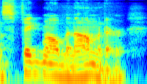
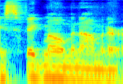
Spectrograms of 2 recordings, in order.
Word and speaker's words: sphygmomanometer: If you have been diagnosed with high blood pressure, first of all, you should have your own sphygmomanometer.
